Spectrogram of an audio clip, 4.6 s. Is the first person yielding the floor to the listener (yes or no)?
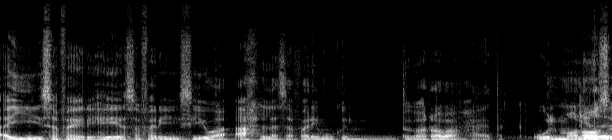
no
